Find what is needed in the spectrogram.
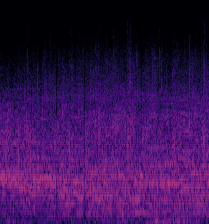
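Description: Football crowd applauding and cheering a goal, with voices shouting over the clapping.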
